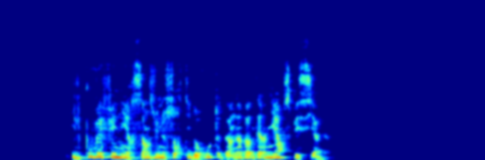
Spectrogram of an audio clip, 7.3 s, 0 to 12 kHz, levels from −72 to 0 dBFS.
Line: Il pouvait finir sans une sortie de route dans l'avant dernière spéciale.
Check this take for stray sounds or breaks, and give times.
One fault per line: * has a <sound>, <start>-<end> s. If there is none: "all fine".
all fine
